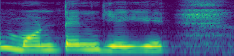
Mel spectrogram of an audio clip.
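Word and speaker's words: Montagnier: यहाँ पर इनकी डेथ हो गई है, जिनका नाम है लुक मॉन्टेन ये यहाँ पर प्रोनाउंसिएशन है कि यहाँ पर मॉन्टेग्नियर है, पर उसको प्रोनाउंस करते हैं मॉन्टेन ये।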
